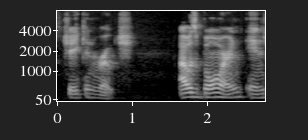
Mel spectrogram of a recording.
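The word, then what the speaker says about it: Jachin: heard is walking so if you think of the CH like the CH and Michael you'll get it right every time so it's jake and roach i was born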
